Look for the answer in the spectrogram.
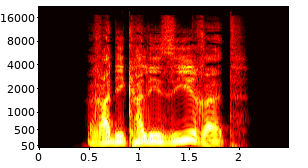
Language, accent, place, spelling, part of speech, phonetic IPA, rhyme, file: German, Germany, Berlin, radikalisieret, verb, [ʁadikaliˈziːʁət], -iːʁət, De-radikalisieret.ogg
- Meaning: second-person plural subjunctive I of radikalisieren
